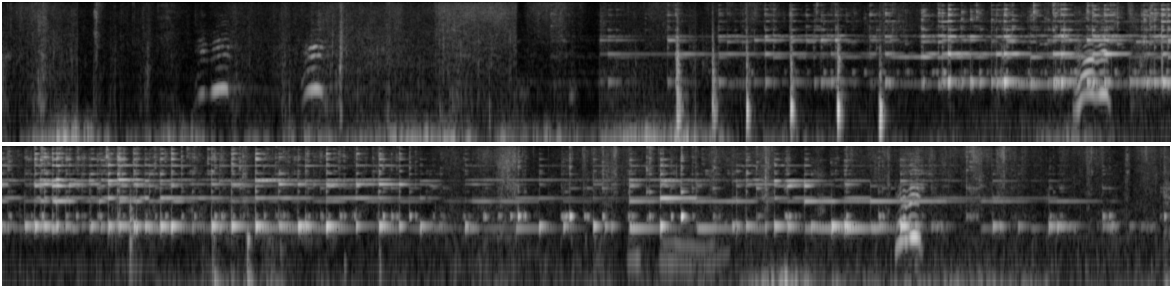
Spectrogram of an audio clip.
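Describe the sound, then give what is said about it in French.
A flock of ewes arrives, dozens of bells clanking and jingling in a dense, continuous wash, with scattered bleats and shuffling hooves drawing close; faint voices can be heard beneath. “Donc là, on monte sur la butte pour pas que les brebis nous renversent quand elles vont arriver.”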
